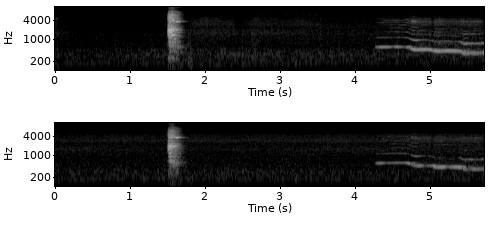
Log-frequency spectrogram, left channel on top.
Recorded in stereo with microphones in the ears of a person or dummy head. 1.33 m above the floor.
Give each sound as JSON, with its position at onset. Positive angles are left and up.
{"t": 1.5, "sound": "a door slam", "side_deg": 10, "distance_m": 1.1}
{"t": 4.3, "sound": "singing", "side_deg": 35, "distance_m": 2.0}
